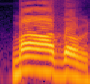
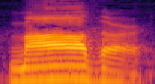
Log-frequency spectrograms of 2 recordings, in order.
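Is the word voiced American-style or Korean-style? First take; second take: Korean-style; American-style. First: It is voiced high in the throat, Korean-style. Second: It is voiced lower and deeper, American-style. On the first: The speaker calls it wrong. "그런 말이 없어요" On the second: The speaker calls it right. "뭐예요?"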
